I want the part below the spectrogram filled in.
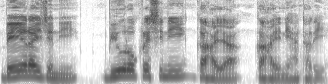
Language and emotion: Bodo, neutral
